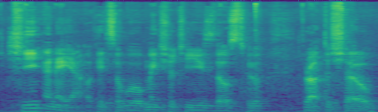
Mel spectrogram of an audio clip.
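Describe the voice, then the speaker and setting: A man's voice: rumbling low, brisk, pushed and bright, slight background noise. A man hosting a business podcast, chatty and friendly, often tagging questions with "right?"; Spanish was his first language. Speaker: podcast host. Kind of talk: conversational interview.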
